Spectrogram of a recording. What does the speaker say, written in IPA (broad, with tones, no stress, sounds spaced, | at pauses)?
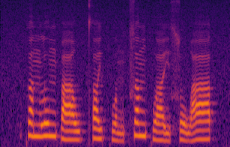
k ɐ˥ n l ʊ˥ ŋ p aː˨ w t̪ʰ ɐ˧ j kʷ ɐ˨˩ ŋ t͡s ɐ˥ ŋ kʷ aː˨˩ j s o˨˩ w aː˧ t̚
